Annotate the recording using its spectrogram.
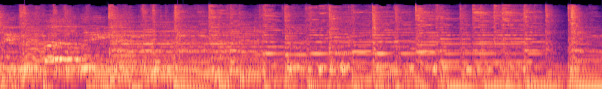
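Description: Live acoustic country-folk band playing: strummed and picked string instruments with a steady beat, and singing over them.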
